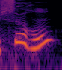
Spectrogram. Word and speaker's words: serons: Nous serons, so final S not pronounced, then on, on, seront.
